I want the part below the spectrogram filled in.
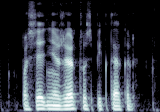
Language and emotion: Russian, neutral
